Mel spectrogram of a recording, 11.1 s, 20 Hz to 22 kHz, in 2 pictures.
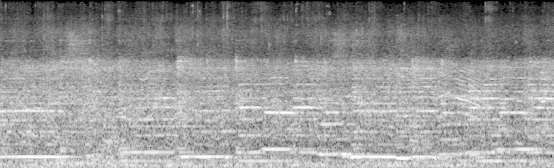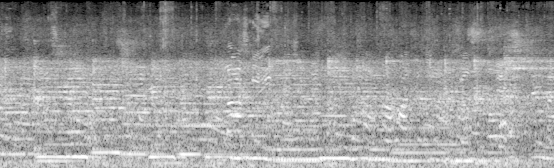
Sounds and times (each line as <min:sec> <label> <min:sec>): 0:00.0 Walking on the road 0:11.0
